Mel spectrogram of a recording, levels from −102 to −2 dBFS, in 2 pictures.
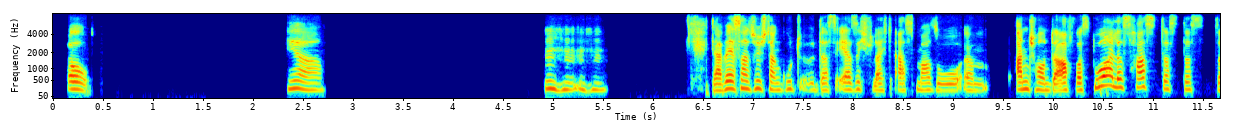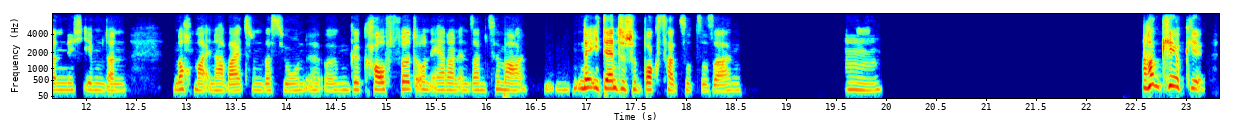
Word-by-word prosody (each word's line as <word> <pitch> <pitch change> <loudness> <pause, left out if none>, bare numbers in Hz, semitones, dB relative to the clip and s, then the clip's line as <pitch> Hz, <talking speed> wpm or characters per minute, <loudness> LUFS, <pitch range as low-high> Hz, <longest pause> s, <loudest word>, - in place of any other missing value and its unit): Oh. 225 -1 +2 2.0
Ja. 215 -5 -2 2.2
Mhm, 215 -1 -6
mhm. 205 0 -13 1.0
Da 190 0 +1
wär's 235 +1 +3
natürlich 245 -2 +1
dann 215 -3 -1
gut, 230 +1 -9
äh, 200 - -14
dass 195 0 -5
er 210 0 -1
sich 220 0 -6
vielleicht 185 0 -5
erstmal 200 +1 -3
so, 185 -1 -7
ähm, 190 +4 -7 0.3
anschauen 210 -3 +3
darf, 205 +1 +5
was 200 0 -1
du 275 - -1
alles 315 -5 +4
hast, 280 -3 +1
dass 225 - -6
das 220 -1 -9
dann 200 0 -5
nicht 205 0 -9
eben 200 -1 -8
dann 190 0 -5 0.5
noch 220 +2 -1
mal 195 - 0
in - - -10
'ner 195 -1 -2
weiteren 190 +1 -2
Version, 190 0 -8
äh - - -12
äh, 190 +1 -10
gekauft 215 0 +1
wird 225 0 +2
und 220 - -4
er 200 0 -4
dann 200 -1 -3
in 190 - -11
seinem 200 0 -6
Zimmer 200 -2 -4 0.2
'n 200 0 -15
'ne 250 +2 +6
identische 245 -3 +8
Box 210 -1 +2
hat 185 - -1
sozusagen. 185 0 -6 1.0
Mhm. 210 -1 -8 2.6
Okay, 325 -1 +8
okay. 250 -3 -2
205 Hz, 140 wpm, -22 LUFS, 195-225 Hz, 2.6 s, identische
